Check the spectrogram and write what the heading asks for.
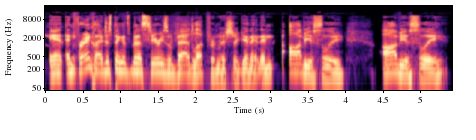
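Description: A man's voice: medium pitch, lively intonation, brisk, no echo. A man co-hosting a casual sports betting chat, joking in a sarcastic, mock-serious way. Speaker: co-host.

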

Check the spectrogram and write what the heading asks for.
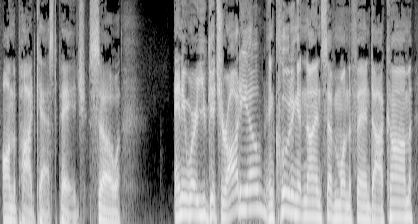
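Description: A man's voice: mid-range voice, big pitch swings, moderate pace, a bit bright, no echo. A man hosting a casual sports radio show in a studio, rambling and correcting himself as he thinks aloud. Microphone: studio broadcast mic.

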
